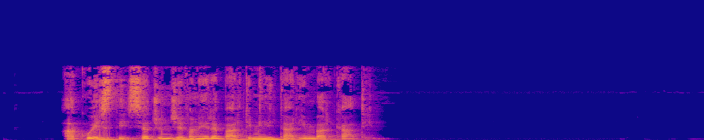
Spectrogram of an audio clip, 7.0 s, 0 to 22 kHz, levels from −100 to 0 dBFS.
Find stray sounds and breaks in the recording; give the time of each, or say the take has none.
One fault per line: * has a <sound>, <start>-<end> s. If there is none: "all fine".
all fine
